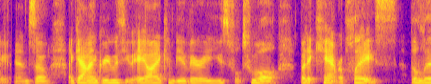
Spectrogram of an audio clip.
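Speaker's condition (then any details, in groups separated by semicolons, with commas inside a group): No condition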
